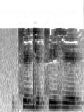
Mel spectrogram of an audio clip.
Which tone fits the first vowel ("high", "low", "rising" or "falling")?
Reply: high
